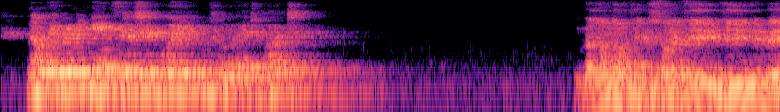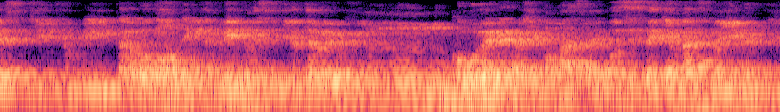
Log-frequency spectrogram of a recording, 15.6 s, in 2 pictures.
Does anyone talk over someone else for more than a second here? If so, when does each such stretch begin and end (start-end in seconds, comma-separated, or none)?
none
